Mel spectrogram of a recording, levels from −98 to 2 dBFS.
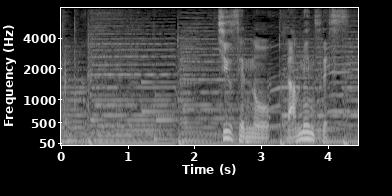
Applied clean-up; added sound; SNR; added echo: none; none; none; none.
